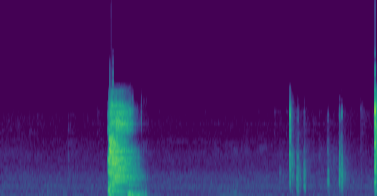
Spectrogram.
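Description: A person coughs once, a short harsh burst about a second and a half in, followed by a few short sharp clicks near the end.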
